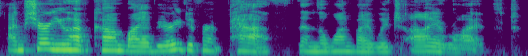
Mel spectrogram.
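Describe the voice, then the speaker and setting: A middle-aged woman giving a prepared personal talk as a storyteller, with deliberate, expressive and reflective delivery. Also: mid-range voice. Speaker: speaker telling her own life story.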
